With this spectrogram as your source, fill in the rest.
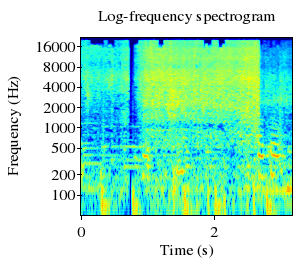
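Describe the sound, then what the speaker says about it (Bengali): Onion paste and garlic frying in a little oil in a pan for a rohu fish and papaya curry: a steady, loud sizzling hiss that swells after a brief break and holds for about two seconds before easing. "এখন আমি তেলের মধ্যে ফ্রাই করে নিচ্ছি"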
